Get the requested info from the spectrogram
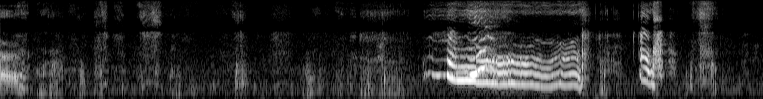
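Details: Two pugs, one fawn and the most talkative, greeting their owner arriving home from work: soft snorts and grunts, then a loud warbling, yodel-like whine wavering up and down in pitch, followed by brief squeals.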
